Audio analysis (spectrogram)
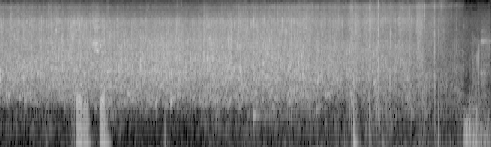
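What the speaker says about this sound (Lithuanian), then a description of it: "Kiek čia ežeras susijungia su Kalaušu šituo upeliu" A small stream runs between lakes around Lake Alaušas in winter, a continuous broad rushing trickle close by with a few brief knocks, while someone speaks briefly over it.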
